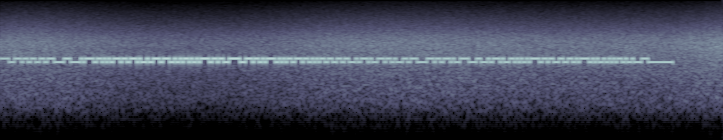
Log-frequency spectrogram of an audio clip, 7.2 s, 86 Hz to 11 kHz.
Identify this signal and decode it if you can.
RTTY (45.45 baud, 170 Hz shift), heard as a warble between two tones, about 1360 Hz centre, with radio static. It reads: … IMMER HANDELT ES SICH UM HOCHRELIEFS.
